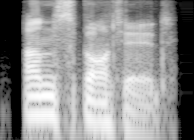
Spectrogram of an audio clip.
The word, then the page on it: unspotted: British English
